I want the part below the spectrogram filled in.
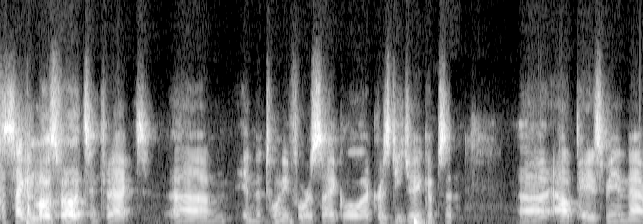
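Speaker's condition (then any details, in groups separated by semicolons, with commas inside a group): No condition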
